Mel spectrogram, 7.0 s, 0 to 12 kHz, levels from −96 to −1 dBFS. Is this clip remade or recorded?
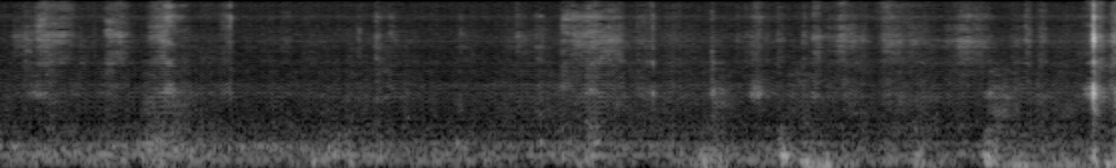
remade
